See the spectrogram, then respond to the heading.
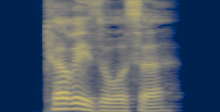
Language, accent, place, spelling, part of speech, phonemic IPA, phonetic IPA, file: German, Germany, Berlin, Currysoße, noun, /kø.ri.zoː.se/, [ˈkœ.ʁi.ˌzoː.sə], De-Currysoße.ogg
- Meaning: curry sauce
